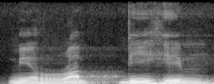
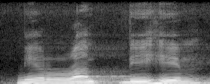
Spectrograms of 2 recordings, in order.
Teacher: Apabila ada nun mati ataupun tanwin bertemu dengan ro ataupun bertemu dengan lam, itu masih disebut idgham bila gunnah. Cara membacanya masuk tanpa berdengung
